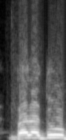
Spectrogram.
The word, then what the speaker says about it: Balado: Balado, B-A-L-A-D-O, comme ça se prononce.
